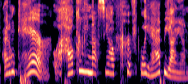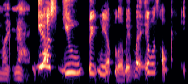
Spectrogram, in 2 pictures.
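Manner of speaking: high mock-dreamy girlfriend voice; mock lovestruck Bella. Mocking Bella's devotion to Edward in a high dreamy voice. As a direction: gush like a doting bride. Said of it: "It was basically what she's saying".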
